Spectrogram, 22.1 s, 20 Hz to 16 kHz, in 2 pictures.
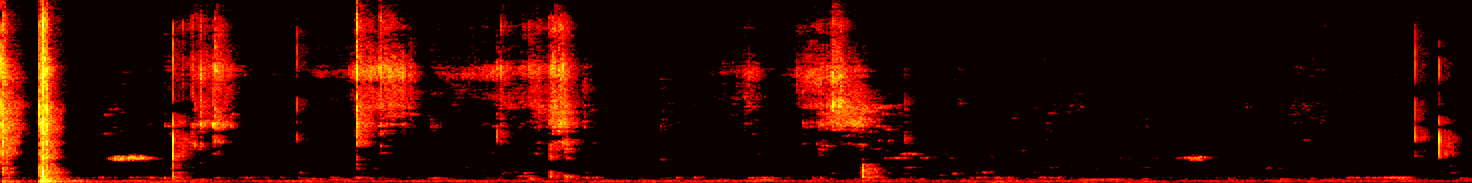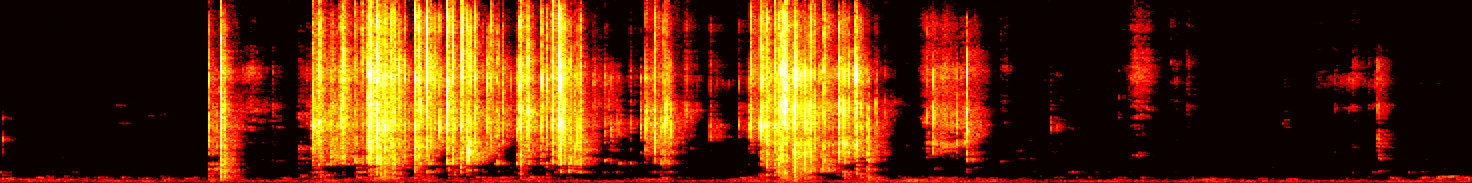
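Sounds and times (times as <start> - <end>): faint low hum: 0.0 - 22.0
packaging crinkling: 13.4 - 18.4.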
